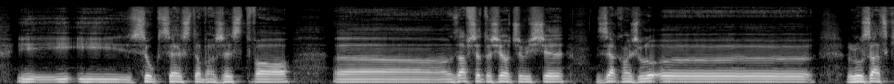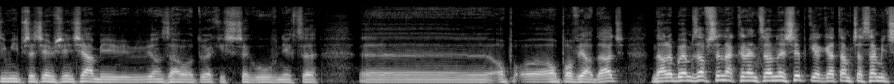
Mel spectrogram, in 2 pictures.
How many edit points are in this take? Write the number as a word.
zero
